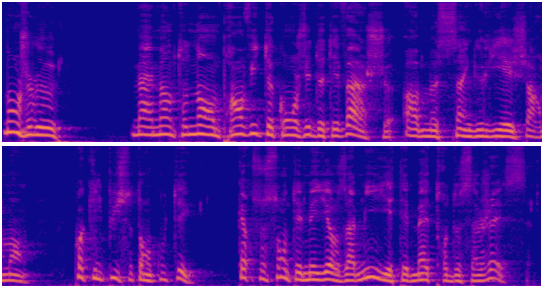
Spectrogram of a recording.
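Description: A man's voice: on the high side, measured pace, dark tone, natural voice. A man voicing a solitary prophet in an audiobook, speaking solemnly and declaiming his words. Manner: solemn, declamatory, rising to anger. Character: solitary male prophet, stern yet kindly.

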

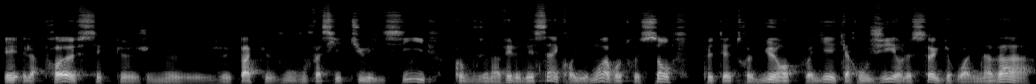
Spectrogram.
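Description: A man reading the part of a cold, scheming young duke who speaks softly and coaxingly. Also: extremely low pitch, expressive, a little slow, hardly any pauses, husky, exaggerated voice. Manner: soft, insinuating, coaxing. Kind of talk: audiobook character reading.

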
